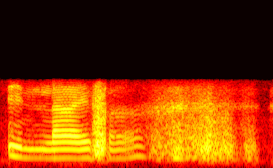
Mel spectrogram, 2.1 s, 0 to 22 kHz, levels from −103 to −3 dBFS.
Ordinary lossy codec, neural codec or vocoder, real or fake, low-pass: none; vocoder, 44.1 kHz, 128 mel bands, Pupu-Vocoder; fake; 3.6 kHz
